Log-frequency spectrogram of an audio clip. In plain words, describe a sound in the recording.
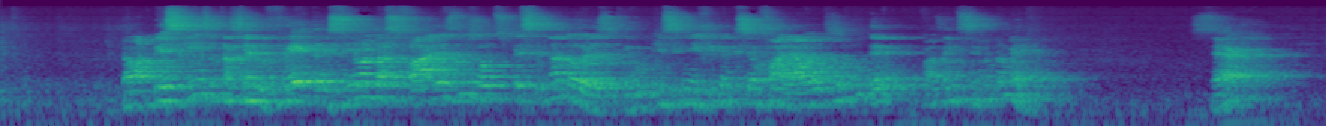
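A middle-aged man speaks calmly, lecturing.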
